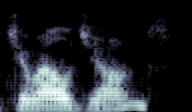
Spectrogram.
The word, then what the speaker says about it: Joëlle Jones: Is Joëlle Jones?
